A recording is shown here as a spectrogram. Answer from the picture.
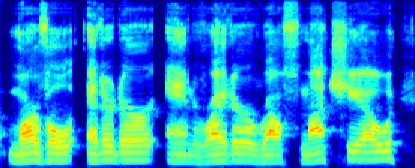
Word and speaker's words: Macchio: We also have a foreword from longtime Marvel editor and writer Ralph Macchio, no relation to the Karate Kid. That's why ever since the 80s, he's been pronouncing his last name Macchio.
